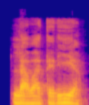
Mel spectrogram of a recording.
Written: La bateria

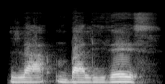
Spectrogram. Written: La validez

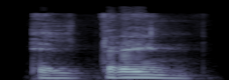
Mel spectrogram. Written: El tren

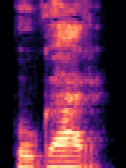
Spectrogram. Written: Jugar

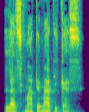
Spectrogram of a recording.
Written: Las matematicas

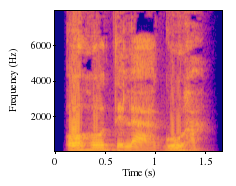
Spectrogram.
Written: Ojo de la aguja

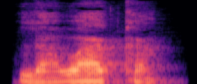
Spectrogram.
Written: la vaca

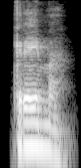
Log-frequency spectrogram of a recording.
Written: Crema

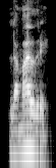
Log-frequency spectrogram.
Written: La madre

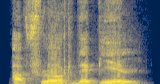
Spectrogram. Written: A flor de piel

